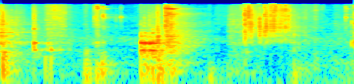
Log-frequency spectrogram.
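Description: A plastic pinning tray being set down on a rubber bench mat and a small padlock moved onto it: a few short knocks and clatters, the loudest about a second in.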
